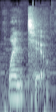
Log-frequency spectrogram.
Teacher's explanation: The T's in went and to are linked together, pronouncing it just once.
